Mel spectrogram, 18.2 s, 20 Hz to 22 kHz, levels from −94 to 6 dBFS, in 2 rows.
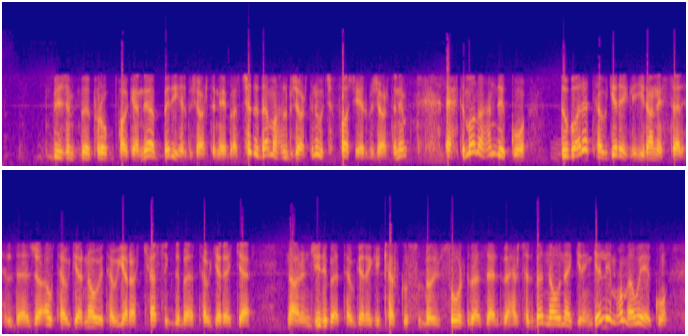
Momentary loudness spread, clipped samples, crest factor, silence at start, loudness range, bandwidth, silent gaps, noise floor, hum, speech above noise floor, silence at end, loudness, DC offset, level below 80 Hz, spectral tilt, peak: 5 LU; under 0.1%; 14 dB; 0.6 s; 1 LU; 7 kHz; none; -48 dBFS; none; 34 dB; 0 s; -15 LUFS; under 0.1%; -62 dBFS; -5 dB/octave; 0 dBFS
